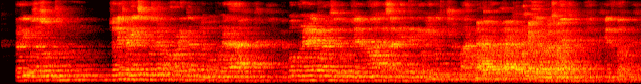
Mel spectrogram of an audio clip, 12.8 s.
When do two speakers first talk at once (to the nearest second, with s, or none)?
9 s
